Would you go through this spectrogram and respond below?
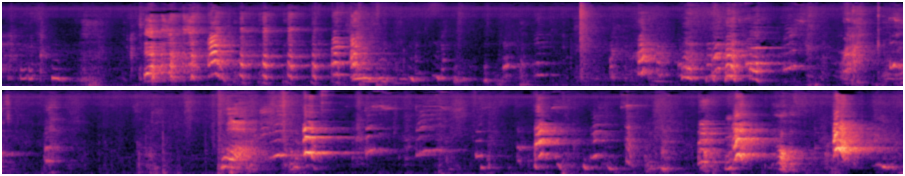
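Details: Pet Corgis at a relative's home, over-excited when a visitor arrives, giving rapid bursts of harsh, high yapping barks, some rising and squealy, with gaps between flurries and people laughing in a small room.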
